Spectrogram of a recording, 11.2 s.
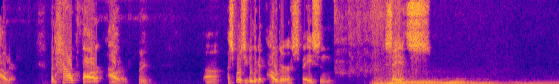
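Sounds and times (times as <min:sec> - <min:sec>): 
speech: 0:00.0 - 0:03.1, 0:04.1 - 0:08.8
neighbour's truck engine starting up: 0:07.4 - 0:11.1.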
